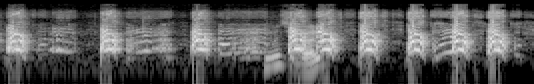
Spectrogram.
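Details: Pet Jack Russell Terrier Milo goes crazy over fermenting beer. Rapid, high barks come about once a second, speeding into a run of yaps near the end, while a man's voice asks what he doesn't like.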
